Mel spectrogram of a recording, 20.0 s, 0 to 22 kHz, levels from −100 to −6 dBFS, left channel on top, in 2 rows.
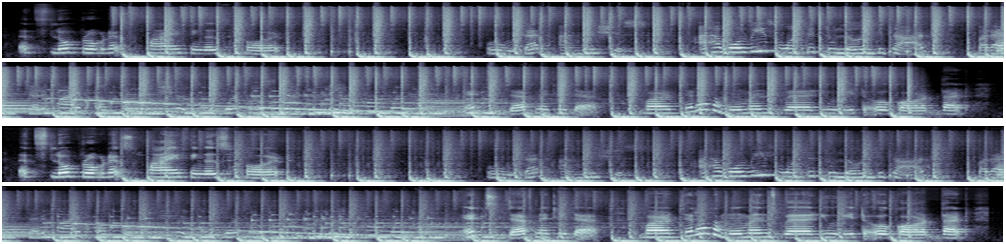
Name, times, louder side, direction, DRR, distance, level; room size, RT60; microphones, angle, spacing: voice 1, 0.2-2.8 14.6-16.0 16.4-19.7, right 6 dB, 65° right, 0.5 m, -24 dB
sound 1, 1.1-19.1, left 2 dB, 40° left, 1.0 m, -25 dB
voice 2, 4.8-6.4 7.0-9.3 9.7-13.6, left 2 dB, 85° left, 2.6 m, -32 dB
sound 2, 9.9-15.1, left 3 dB, 65° left, 1.1 m, -31 dB
Marimba xylophone, 10.4-15.6, equal, 30° right, 2.2 m, -29 dB
24.0 x 13.0 x 2.3 m
head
